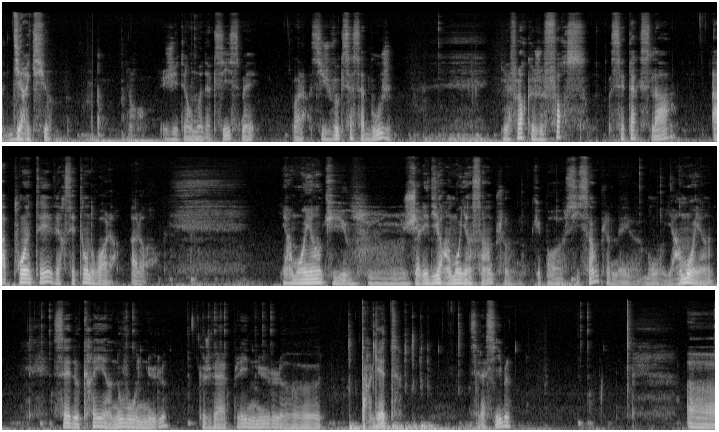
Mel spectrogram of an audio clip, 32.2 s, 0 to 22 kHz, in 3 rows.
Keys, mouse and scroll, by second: 2.8-6.4 drag, 17.8 middle click, 18.1 middle click, 18.4 middle click, 19.2 alt+click, 20.5 alt+middle click, 21.9 click, 23.2 click, 24.4 click, 24.6 click, 25.2 click, 30.0 click, 32.0 click.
